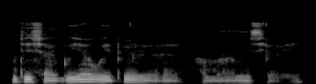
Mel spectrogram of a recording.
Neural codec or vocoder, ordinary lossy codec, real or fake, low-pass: none; none; real; 7.2 kHz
